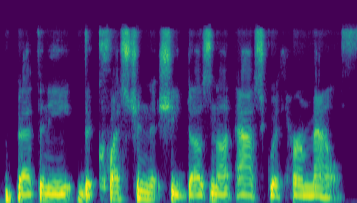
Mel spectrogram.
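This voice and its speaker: Male game master for horror tabletop narration; very mellow, darkened tone, dry close sound, conversational asides. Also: mid-range voice, moderate pace, no room sound.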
